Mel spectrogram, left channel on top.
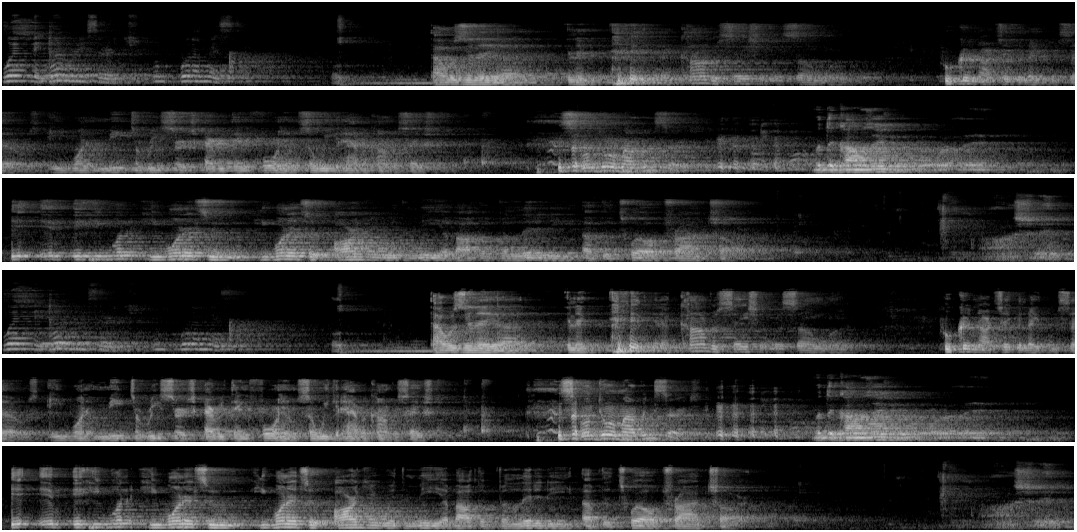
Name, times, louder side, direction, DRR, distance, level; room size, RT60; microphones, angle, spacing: voice 1, 0.0-2.3 9.3-9.4 11.4-11.6 11.9-12.3 12.6-12.7 18.2-19.2 20.9-21.4 29.4-29.5 29.8-29.9 31.7-31.9, equal, 40° left, 2 dB, 0.8 m, -36 dB
voice 2, 3.3-5.4 5.6-8.5 9.4-15.7 16.0-18.3 21.2-28.9, right 3 dB, 50° right, 7 dB, 0.4 m, -26 dB
voice 3, 18.8-20.6 30.8-32.0, equal, 10° left, -3 dB, 1.1 m, -25 dB
12.5 x 7.9 x 4.0 m, 2.7 s
head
